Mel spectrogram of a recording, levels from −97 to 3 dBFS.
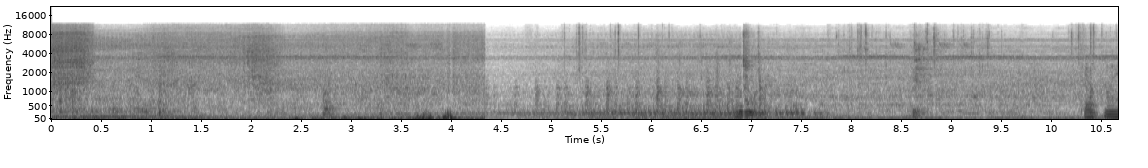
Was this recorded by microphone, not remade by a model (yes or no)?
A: yes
